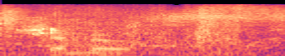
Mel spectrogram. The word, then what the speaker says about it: Shenmue: sure he's not also i honestly have never heard anyone pronounce it the way you just did i only ever heard it called shenmue but i mean the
